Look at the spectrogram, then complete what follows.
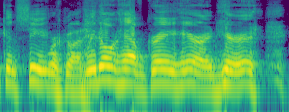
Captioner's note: laughs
